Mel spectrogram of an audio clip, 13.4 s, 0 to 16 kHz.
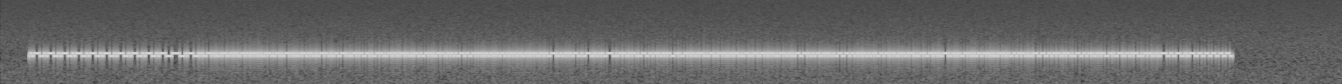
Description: NAVTEX (SITOR-B), 100 baud, 170 Hz shift, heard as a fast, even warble, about 1360 Hz centre. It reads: EL PUBLICO QUEDO IMPRESIONADO CON ESTE BINOMIO, SOBRE TODO CON LAS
